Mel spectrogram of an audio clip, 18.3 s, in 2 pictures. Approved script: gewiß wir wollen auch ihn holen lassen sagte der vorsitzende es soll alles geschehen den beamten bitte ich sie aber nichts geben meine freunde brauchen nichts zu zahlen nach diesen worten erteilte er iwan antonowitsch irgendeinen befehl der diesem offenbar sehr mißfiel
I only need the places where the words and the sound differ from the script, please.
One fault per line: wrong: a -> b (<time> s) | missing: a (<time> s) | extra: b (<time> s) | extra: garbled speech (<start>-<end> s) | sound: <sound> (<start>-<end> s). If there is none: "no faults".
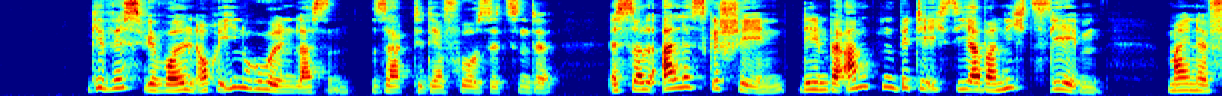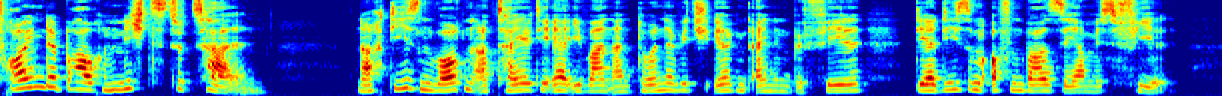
no faults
